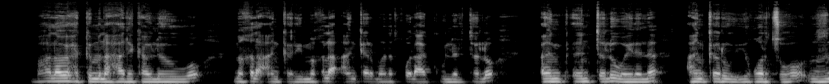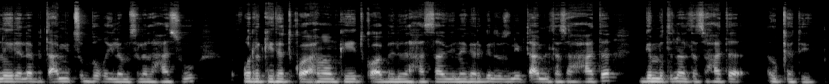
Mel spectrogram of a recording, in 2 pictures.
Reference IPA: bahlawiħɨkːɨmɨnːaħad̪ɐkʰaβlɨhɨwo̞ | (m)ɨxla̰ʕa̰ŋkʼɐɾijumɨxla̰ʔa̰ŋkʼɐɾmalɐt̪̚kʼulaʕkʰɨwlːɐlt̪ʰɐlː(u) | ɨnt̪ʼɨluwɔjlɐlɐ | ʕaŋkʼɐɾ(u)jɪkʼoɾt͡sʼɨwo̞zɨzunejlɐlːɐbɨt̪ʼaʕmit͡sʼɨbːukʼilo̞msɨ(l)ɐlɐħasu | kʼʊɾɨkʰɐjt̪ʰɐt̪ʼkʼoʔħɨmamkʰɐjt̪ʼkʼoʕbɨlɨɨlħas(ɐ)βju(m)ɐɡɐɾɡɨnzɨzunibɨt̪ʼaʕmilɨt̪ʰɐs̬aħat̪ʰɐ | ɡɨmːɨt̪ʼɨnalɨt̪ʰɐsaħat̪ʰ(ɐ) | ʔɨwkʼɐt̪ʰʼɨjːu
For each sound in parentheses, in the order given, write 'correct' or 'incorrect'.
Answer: correct, incorrect, correct, correct, incorrect, incorrect, correct

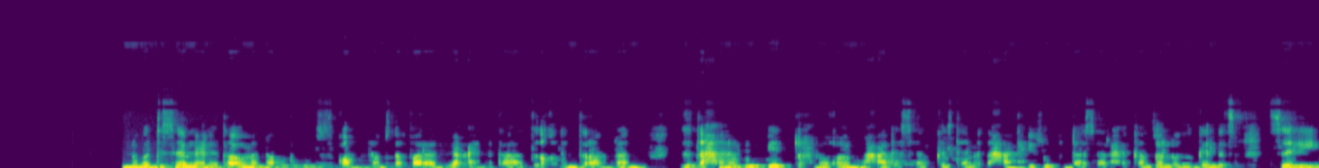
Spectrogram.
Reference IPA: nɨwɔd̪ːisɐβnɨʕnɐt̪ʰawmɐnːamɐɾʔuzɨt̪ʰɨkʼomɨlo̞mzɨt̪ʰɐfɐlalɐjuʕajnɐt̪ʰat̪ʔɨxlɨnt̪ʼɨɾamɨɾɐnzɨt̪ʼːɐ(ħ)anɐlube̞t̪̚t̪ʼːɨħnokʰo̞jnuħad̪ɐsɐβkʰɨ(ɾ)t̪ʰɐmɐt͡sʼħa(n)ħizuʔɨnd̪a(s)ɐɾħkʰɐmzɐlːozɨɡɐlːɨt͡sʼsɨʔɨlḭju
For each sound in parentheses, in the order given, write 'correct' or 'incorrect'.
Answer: correct, incorrect, correct, correct

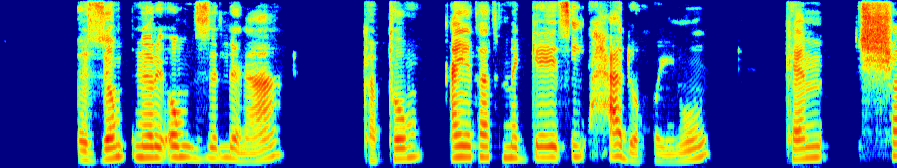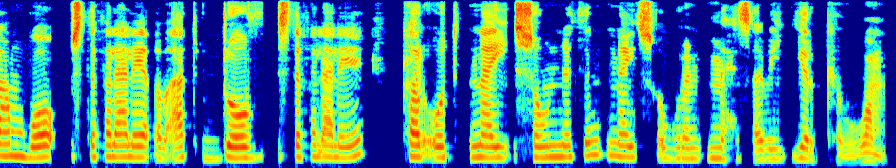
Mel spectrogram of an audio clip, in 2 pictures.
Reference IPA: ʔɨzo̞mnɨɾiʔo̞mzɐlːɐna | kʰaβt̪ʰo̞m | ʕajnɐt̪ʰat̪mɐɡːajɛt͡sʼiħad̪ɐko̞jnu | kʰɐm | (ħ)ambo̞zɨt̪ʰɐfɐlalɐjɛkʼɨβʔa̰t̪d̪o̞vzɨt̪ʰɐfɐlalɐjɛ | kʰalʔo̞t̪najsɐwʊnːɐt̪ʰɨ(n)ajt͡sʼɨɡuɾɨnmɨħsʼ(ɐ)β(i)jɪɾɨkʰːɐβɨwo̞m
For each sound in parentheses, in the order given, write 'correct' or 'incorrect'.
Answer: incorrect, incorrect, correct, correct

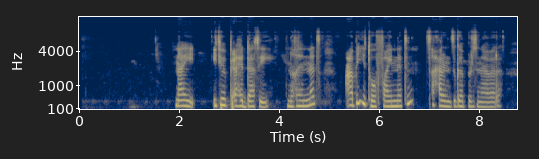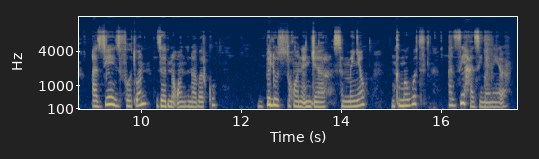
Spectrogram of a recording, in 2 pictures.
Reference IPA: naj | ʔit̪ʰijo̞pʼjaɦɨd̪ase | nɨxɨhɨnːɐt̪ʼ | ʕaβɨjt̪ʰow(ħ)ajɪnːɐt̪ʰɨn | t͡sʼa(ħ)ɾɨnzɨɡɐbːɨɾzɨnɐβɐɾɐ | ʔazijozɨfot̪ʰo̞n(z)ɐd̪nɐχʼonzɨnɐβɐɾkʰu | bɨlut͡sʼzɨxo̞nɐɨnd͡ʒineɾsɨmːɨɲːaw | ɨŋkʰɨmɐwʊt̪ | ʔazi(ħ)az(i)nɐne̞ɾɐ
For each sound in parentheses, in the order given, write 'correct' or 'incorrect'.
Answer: incorrect, correct, correct, correct, correct

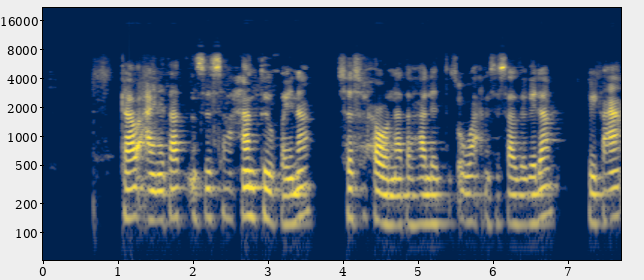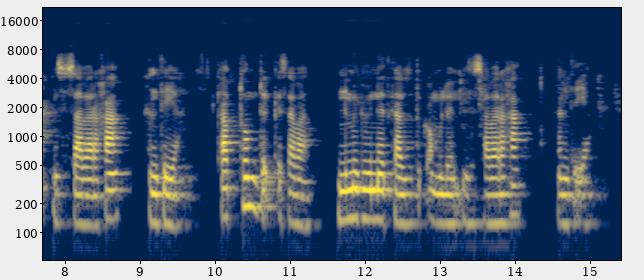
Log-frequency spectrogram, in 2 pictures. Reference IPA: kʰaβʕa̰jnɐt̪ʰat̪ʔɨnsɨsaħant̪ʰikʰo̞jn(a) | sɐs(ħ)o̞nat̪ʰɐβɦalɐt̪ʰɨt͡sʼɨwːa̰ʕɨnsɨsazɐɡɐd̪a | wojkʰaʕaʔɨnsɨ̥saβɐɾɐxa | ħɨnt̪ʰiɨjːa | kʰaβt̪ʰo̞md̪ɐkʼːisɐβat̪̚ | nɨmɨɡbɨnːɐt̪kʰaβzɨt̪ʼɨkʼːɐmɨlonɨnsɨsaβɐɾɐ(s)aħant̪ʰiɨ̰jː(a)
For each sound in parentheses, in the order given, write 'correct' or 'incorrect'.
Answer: correct, correct, incorrect, correct

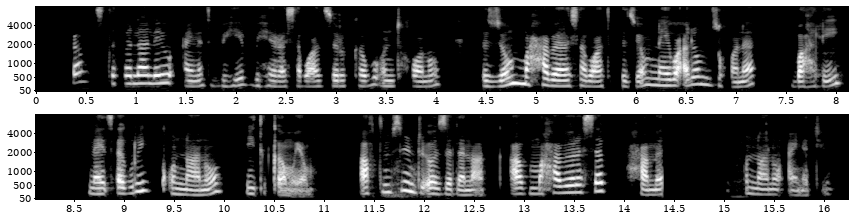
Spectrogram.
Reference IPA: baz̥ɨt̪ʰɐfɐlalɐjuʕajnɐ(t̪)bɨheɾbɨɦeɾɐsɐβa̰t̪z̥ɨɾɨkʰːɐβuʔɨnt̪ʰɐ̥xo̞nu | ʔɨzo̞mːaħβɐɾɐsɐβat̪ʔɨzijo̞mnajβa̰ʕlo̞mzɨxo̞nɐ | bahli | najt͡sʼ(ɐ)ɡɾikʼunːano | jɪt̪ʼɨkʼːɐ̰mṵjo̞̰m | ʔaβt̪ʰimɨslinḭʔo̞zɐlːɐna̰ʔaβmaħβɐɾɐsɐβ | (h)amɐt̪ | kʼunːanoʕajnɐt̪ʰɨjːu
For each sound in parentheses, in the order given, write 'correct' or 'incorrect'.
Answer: correct, correct, incorrect

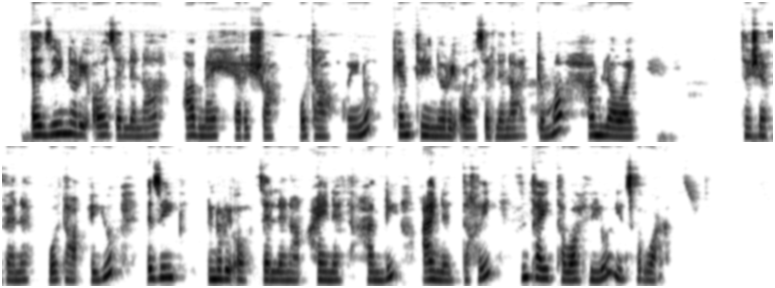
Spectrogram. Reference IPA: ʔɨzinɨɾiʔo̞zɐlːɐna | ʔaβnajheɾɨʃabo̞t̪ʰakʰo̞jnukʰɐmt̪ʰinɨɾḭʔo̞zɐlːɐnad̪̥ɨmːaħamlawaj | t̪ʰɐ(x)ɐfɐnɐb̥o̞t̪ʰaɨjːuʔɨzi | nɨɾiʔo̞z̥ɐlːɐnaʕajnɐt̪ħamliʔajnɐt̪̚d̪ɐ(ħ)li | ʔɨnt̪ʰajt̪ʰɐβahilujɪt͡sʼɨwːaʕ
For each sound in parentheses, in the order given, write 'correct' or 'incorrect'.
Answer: incorrect, incorrect

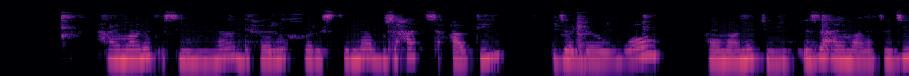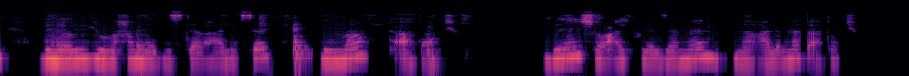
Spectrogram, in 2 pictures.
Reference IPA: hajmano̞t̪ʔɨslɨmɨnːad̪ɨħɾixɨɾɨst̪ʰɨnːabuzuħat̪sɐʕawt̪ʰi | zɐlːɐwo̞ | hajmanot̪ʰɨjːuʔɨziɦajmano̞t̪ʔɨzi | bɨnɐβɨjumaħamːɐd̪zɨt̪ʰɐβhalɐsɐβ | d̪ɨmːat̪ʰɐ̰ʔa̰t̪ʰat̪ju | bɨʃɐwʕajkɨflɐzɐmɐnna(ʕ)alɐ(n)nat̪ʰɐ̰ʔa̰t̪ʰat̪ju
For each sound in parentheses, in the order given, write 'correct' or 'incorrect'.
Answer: correct, incorrect

